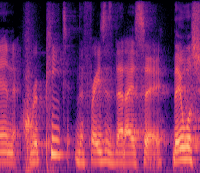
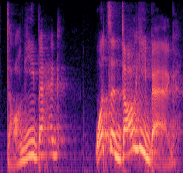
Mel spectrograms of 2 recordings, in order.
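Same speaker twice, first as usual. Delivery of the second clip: puzzled question; 6 semitones higher than usual. Pretend. Feigning a puzzled student.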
